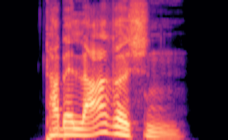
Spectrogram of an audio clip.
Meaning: inflection of tabellarisch: 1. strong genitive masculine/neuter singular 2. weak/mixed genitive/dative all-gender singular 3. strong/weak/mixed accusative masculine singular 4. strong dative plural
- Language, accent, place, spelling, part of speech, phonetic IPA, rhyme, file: German, Germany, Berlin, tabellarischen, adjective, [tabɛˈlaːʁɪʃn̩], -aːʁɪʃn̩, De-tabellarischen.ogg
